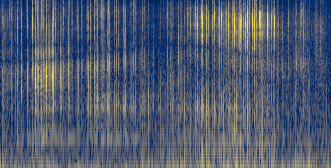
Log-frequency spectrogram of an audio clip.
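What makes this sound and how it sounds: Fingernails tap and then scratch across a square cork board covered with a grid of plastic faux-pearl beads. The result is a dense, steady stream of quick clicks and crackly scraping that carries bright, sharp ticks over a heavy low rumble.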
